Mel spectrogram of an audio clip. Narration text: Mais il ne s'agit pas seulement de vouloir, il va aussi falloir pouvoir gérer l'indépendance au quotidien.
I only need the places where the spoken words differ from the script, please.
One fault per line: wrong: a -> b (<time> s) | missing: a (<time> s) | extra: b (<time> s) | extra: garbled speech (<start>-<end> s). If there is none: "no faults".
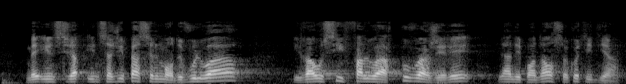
no faults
